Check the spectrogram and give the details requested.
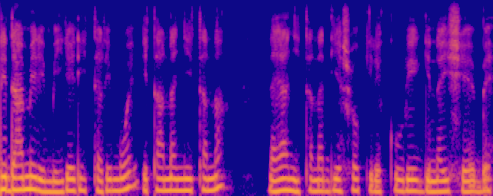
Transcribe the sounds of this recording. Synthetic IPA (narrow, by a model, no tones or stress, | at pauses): nedaːmeɾemeiɾɛɾitaɾemwɛetaːnaɲetana | najaɲeːtanadiaʃɔkiɾɛkuuɾeːɡenaiʃɛːbɛ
